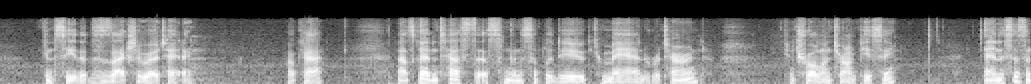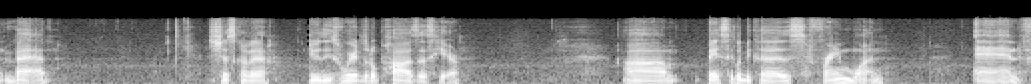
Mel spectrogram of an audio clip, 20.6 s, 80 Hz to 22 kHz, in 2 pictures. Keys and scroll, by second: 6.6 super+Return.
